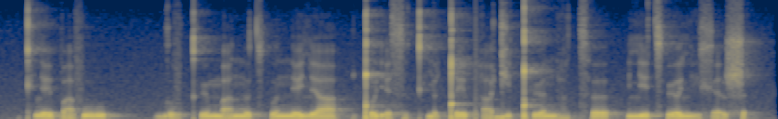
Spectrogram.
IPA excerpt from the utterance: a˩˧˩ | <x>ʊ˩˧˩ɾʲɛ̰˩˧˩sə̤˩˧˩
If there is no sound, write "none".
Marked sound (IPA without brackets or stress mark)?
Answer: ǃ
